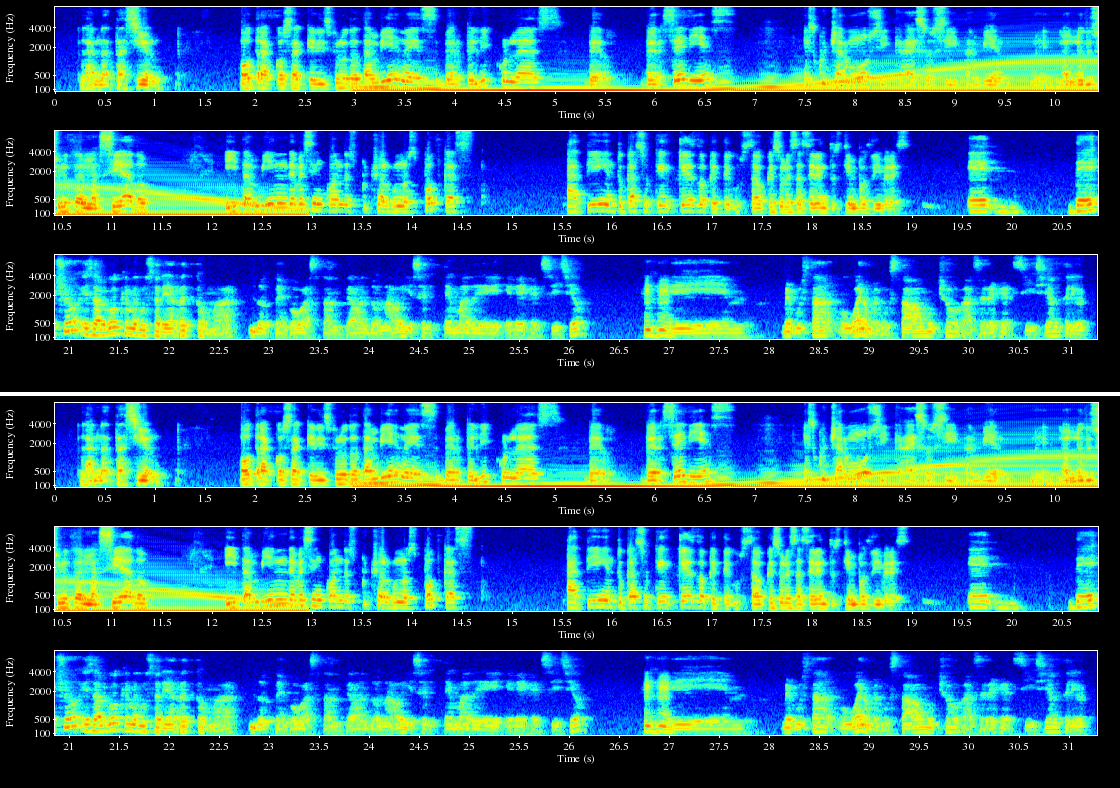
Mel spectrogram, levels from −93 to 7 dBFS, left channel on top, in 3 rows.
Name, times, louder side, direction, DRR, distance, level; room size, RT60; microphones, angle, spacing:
voice 1, 0.2-1.1 1.9-5.0 5.3-5.6 5.9-6.7 7.5-11.4 12.1-14.6 15.6-19.0 26.8-27.0, equal, 25° right, 0.6 m, -22 dB
sound 1, 3.0-13.0, left 1 dB, 50° right, 1.5 m, -16 dB
voice 2, 19.6-20.1 20.6-26.2 27.0-27.8 28.1-31.2, left 2 dB, 25° left, 0.4 m, -26 dB
2.8 x 2.1 x 2.5 m
head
